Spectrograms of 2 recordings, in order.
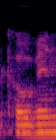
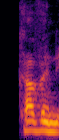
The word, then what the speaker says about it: coven: I mean, I just realized that this movie is the reason why I've been mispronouncing or saying it the way that Mark says it for so many years. I definitely say Coven by default. But I guess Coven is the appropriate one, but I think Coven probably is accepted.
